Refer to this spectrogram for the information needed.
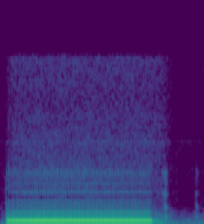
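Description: A telephone tone sounds as one steady, loud electronic beep for about a second and a half, then cuts off into near silence. No one speaks.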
